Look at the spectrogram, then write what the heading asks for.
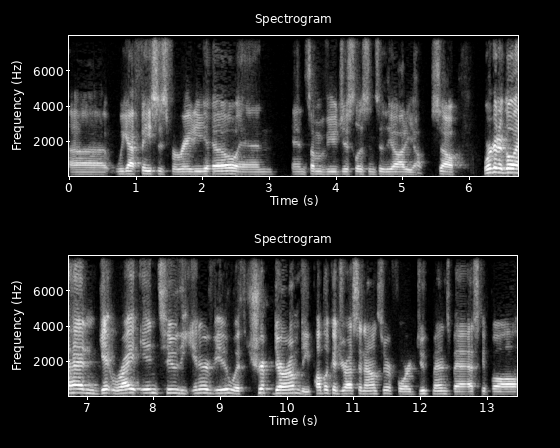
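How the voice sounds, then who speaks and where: A man with a slight Chicago accent speaks at a fairly high pitch with ordinary pitch variation. He goes at a fairly slow pace, with big swings in loudness. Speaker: podcast host. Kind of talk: casual podcast chat.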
